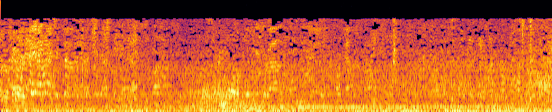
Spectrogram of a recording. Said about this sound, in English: This is definitely a new dining car. It's something we've never seen before. Yeah, maybe they've added it. I do like single levels more than double deckers.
